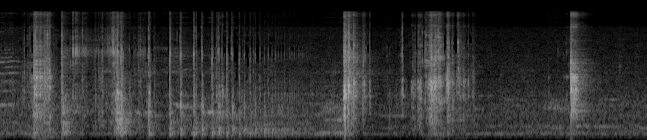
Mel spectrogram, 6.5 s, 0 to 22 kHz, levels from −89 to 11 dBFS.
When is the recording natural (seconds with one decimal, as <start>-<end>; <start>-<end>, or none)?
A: 0.0-0.4; 1.1-6.5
